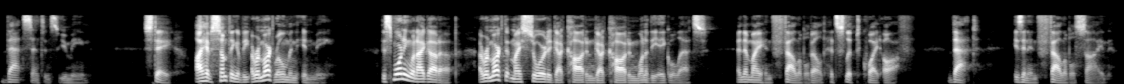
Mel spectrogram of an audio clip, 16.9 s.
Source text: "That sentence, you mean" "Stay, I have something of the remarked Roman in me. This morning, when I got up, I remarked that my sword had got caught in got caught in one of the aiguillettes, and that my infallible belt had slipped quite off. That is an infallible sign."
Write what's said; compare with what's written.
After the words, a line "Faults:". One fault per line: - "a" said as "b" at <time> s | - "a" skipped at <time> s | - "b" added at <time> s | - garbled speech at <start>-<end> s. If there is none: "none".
"That sentence, you mean" "Stay, I have something of the remarked Roman in me. This morning, when I got up, I remarked that my sword had got caught in got caught in one of the aiguillettes, and that my infallible belt had slipped quite off. That is an infallible sign."
Faults:
none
